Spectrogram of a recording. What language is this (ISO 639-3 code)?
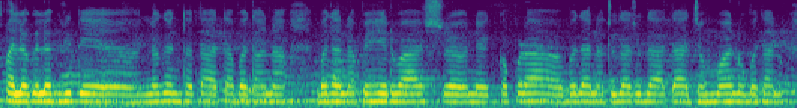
guj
